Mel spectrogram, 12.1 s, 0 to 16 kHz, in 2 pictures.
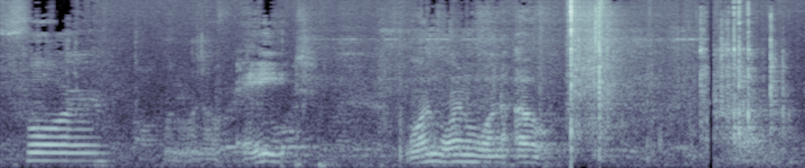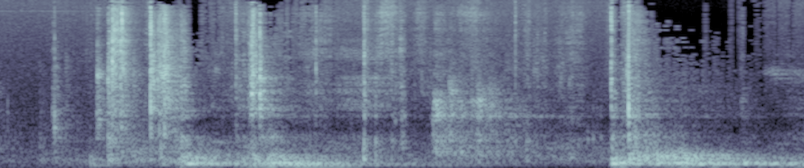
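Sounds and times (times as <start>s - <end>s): locker clattering: 5.3s - 10.1s
loud bang: 10.6s - 12.0s.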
